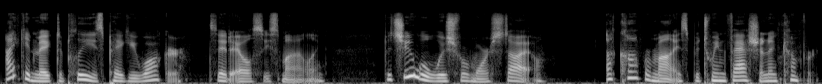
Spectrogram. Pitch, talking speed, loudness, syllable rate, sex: 175 Hz, 160 wpm, -19 LUFS, 5.2 syllables/s, female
